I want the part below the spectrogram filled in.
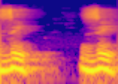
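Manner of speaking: জি with a pressed, buzzing initial consonant; corrected pronunciation. Shown as a demonstration. Teacher modelling the letter for learners, careful corrected pronunciation. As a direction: lean on the first sound of জি. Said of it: "আমরা এভাবে উচ্চারণ করব".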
